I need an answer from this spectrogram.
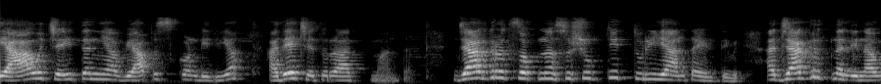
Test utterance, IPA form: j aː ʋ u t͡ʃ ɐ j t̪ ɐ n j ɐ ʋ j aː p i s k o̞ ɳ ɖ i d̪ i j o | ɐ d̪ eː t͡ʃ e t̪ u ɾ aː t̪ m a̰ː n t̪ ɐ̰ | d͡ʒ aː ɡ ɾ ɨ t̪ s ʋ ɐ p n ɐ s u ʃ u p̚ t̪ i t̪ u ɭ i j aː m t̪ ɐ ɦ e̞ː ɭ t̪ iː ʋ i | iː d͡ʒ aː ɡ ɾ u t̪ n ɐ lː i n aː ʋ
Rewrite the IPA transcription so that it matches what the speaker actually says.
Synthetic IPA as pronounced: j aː ʋ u t͡ʃ ɐ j t̪ ɐ n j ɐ ʋ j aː p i s k o̞ ɳ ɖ i d̪ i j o | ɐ d̪ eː t͡ʃ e t̪ u ɾ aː t̪ m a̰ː n t̪ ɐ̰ | d͡ʒ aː ɡ ɾ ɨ t̪ s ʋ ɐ p n ɐ s u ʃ u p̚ t̪ i t̪ u ɾ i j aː n t̪ ɐ ɦ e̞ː ɭ t̪ iː ʋ i | aː d͡ʒ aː ɡ ɾ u t̪ n ɐ lː i n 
